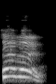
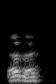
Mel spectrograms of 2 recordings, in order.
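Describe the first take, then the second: First: High, loud shout of the name; shout to wake. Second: Said in the usual way. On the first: Acted. Driver rouses the sleeping engine, shouting.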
